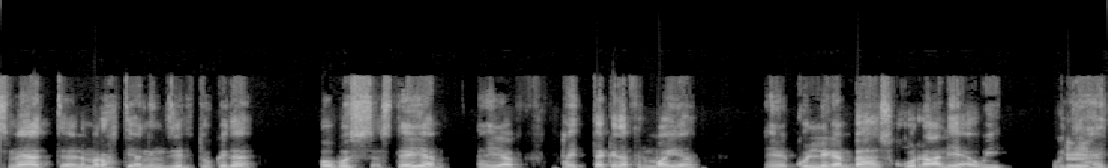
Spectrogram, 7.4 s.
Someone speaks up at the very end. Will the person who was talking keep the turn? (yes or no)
yes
